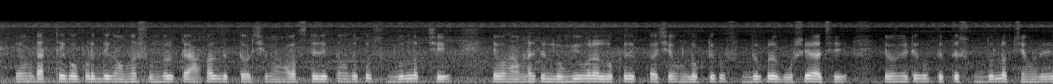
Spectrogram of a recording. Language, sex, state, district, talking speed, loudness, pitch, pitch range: Bengali, male, West Bengal, Dakshin Dinajpur, 260 wpm, -18 LUFS, 125 Hz, 120-130 Hz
